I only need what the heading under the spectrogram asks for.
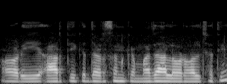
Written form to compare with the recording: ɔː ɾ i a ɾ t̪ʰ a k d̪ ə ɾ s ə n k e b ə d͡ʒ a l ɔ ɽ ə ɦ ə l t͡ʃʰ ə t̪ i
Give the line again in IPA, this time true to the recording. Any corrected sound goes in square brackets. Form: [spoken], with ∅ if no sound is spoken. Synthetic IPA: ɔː ɾ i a ɾ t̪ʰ [i] k d̪ ə ɾ s ə n k e [m] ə d͡ʒ a l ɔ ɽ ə ɦ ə l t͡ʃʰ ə t̪ i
